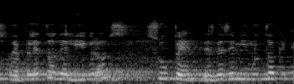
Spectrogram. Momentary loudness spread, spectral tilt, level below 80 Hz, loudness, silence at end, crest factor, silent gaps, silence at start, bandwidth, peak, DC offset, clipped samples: 7 LU; -5.5 dB/octave; -56 dBFS; -25 LUFS; 0 s; 16 dB; none; 0 s; 8.2 kHz; -8 dBFS; under 0.1%; under 0.1%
